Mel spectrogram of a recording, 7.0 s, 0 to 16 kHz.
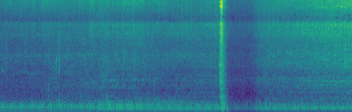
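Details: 1969 Buick GS California with the 280hp 350 V8, Turbo 350, very low miles, oil pressure almost 40: a deep, steady, even idle with no knocking or ticking, and only a little condensation from the exhaust.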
